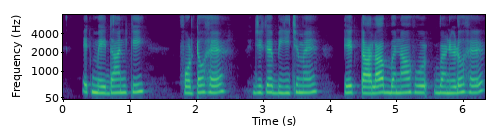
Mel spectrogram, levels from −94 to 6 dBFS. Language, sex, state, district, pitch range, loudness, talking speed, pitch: Marwari, female, Rajasthan, Churu, 235-255 Hz, -24 LUFS, 130 wpm, 240 Hz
